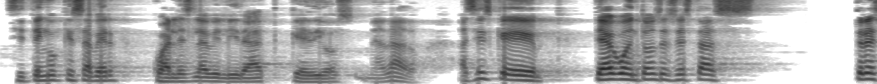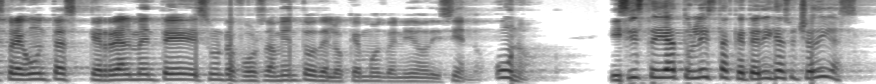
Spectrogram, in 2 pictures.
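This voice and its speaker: A middle-aged man preaching a sermon, animated, acting out quotes and breaking into loud shouted bursts. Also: sits high, moderate pace. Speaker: pastor. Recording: long hall reverb.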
